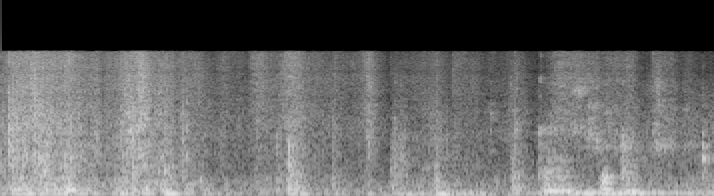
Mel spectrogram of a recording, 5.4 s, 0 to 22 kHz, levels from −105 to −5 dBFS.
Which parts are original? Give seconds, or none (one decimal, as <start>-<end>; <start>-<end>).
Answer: 0.0-3.1; 3.6-5.4

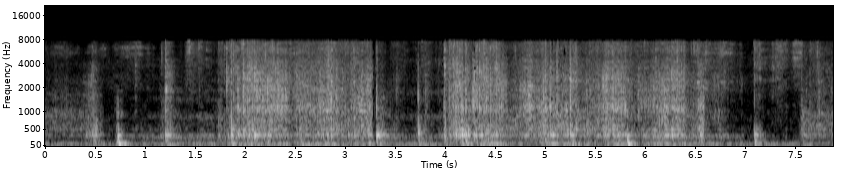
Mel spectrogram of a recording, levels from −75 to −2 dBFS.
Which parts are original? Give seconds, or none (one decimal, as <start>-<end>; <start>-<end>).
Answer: 0.0-2.4; 3.7-6.7

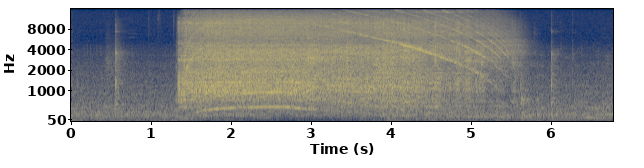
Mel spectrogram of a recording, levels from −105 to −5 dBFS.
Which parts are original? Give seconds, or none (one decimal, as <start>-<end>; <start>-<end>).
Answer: 0.0-6.8

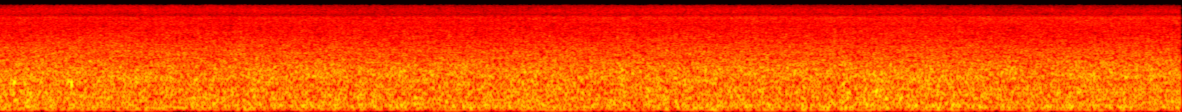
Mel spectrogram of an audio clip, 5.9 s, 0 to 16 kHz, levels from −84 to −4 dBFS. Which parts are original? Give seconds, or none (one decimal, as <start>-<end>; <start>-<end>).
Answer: 0.0-0.8; 2.1-5.9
